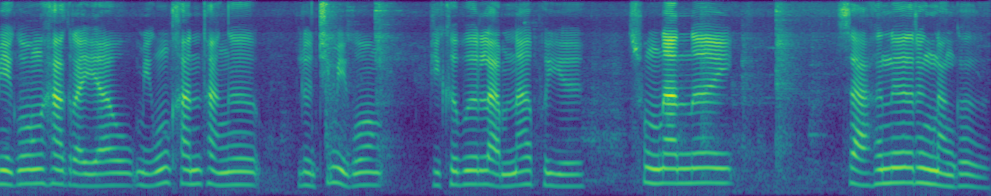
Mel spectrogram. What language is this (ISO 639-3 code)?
brx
